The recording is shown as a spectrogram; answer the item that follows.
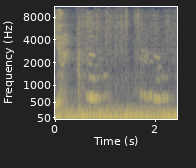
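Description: A child's high voice sounding briefly twice, soft and without clear words, over a steady low hum of room ventilation.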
